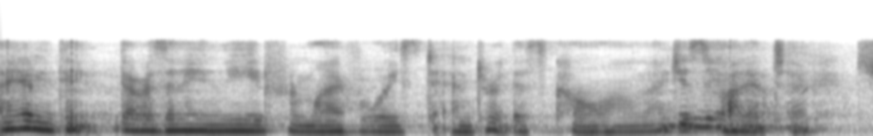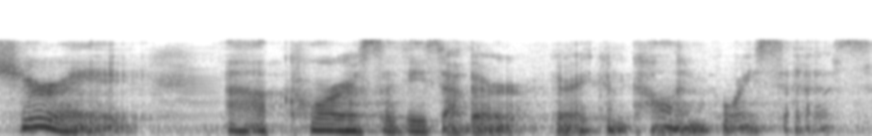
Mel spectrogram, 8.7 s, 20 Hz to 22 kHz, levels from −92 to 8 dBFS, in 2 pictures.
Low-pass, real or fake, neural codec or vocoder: 7.2 kHz; fake; codec, 24 kHz, 0.9 kbps, WavTokenizer, medium music audio release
